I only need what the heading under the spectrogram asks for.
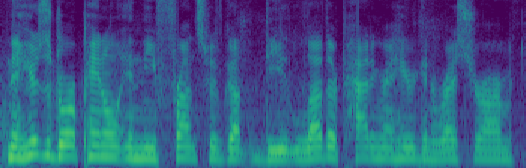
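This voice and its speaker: A higher-pitched man rattles through the features of a pickup in a casual walkaround review. His delivery is brisk and upbeat, with a faint outdoor hum behind him. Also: fairly even intonation. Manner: quick, upbeat feature rundown. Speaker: car reviewer. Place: outdoors and inside a truck.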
